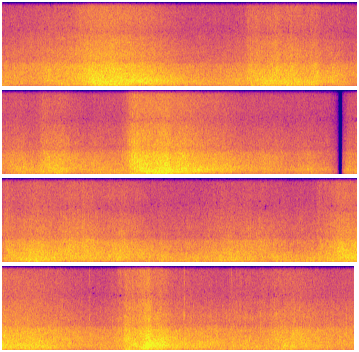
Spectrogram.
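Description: Waves crash and break onto a beach.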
